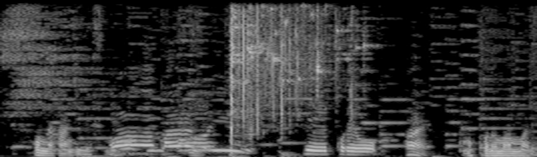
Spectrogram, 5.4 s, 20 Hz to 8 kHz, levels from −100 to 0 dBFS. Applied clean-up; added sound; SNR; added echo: classical method Wiener filter.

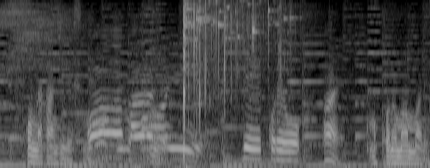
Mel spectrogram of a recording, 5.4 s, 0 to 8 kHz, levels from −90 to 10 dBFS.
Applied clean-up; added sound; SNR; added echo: none; Shatter / Crushing; 4 dB; none.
